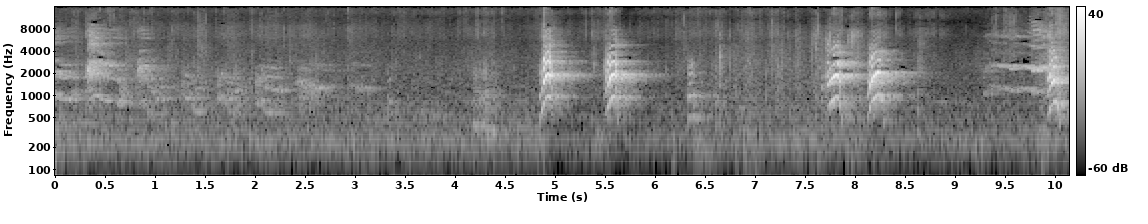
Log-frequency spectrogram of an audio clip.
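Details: Young female Yorkshire Terrier, steel blue and tan, born December 2016, barks in sharp, high yaps, singly and in quick pairs, after a stretch of soft whimpering, with quiet gaps between bursts.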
